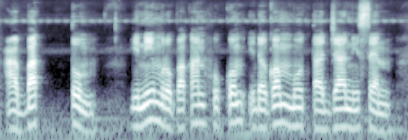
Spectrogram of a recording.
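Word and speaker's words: عبدتم: Di sini bacanya tidak abadtum tapi langsung kita masukkan abattum.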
